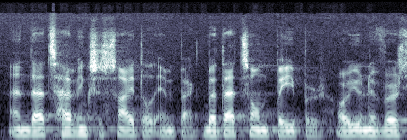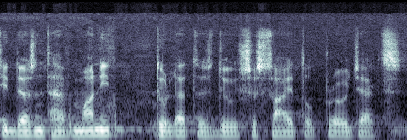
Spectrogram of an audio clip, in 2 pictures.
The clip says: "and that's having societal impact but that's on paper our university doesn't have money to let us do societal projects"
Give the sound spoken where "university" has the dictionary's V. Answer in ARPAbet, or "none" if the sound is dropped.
V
